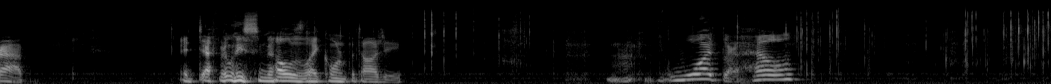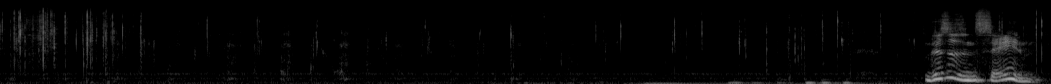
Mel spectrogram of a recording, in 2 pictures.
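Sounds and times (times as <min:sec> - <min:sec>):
crunching chocolate bar: 0:04.0 - 0:05.6, 0:07.3 - 0:19.8, 0:20.5 - 0:21.0.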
